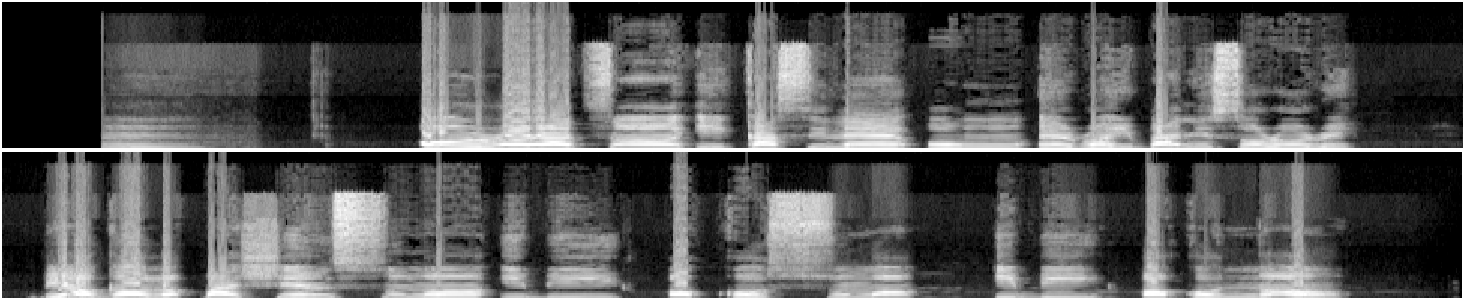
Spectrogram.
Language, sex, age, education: Yoruba, female, 30-45, tertiary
